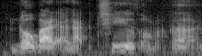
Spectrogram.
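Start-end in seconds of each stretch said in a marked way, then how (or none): 1.4-2.0 breathless whispered gasp. Real, not acted. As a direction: whisper it in fright. Chills after seeing figure.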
